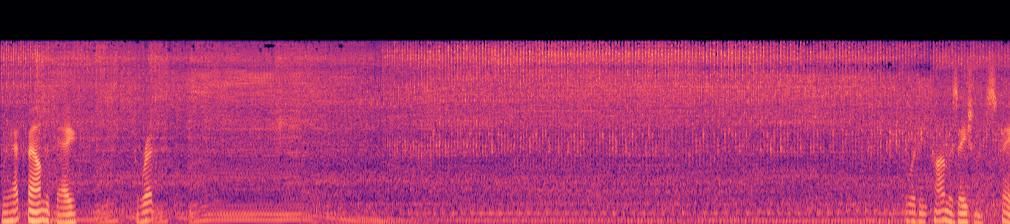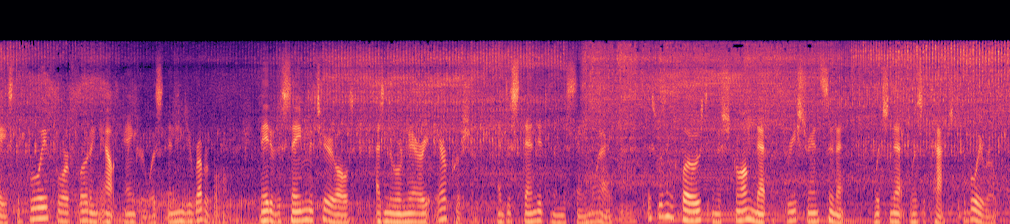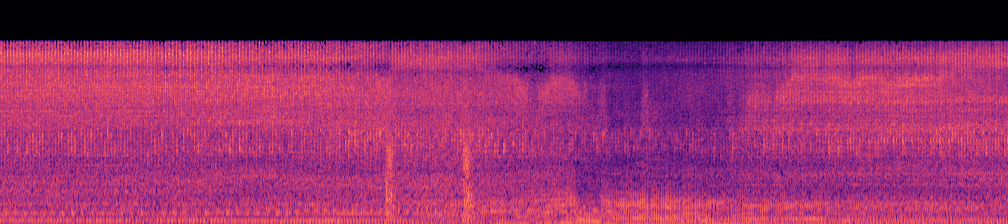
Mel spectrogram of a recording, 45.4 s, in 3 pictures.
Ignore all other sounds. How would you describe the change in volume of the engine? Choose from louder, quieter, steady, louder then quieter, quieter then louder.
steady.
